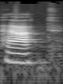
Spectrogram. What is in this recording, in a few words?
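"packed", American English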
